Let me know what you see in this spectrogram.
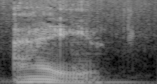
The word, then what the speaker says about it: ail: Garlic in French is pronounced ail and spelled A-I-L. The word garlic derives from Old English, garlic, G-A-R-L-E-A-C, meaning gar, speak, and leek, as in a spear-shaped leek.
